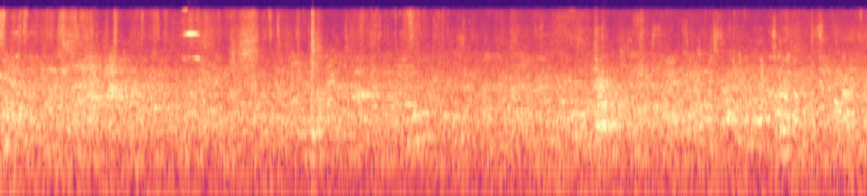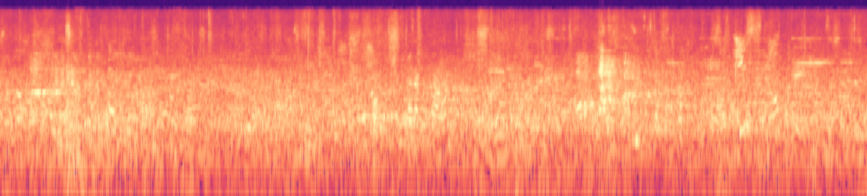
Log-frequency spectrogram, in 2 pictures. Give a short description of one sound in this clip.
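Dogs' claws click on a hard floor.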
